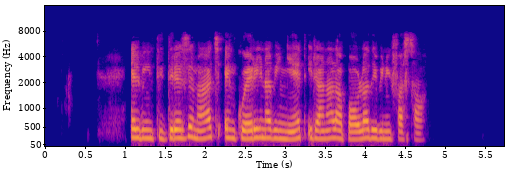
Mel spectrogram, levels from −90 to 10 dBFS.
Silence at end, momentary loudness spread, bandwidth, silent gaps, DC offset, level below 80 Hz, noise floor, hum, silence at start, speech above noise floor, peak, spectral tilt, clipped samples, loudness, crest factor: 1 s; 8 LU; 7.6 kHz; none; under 0.1%; -62 dBFS; under -90 dBFS; none; 1.1 s; over 74 dB; -2 dBFS; -5.5 dB/octave; under 0.1%; -17 LUFS; 16 dB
